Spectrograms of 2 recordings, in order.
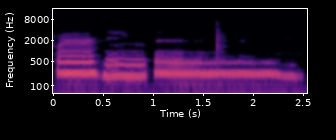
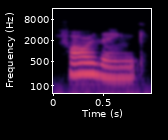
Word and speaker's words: farthing: How do you pronounce that? You owe me faring. Farthing.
